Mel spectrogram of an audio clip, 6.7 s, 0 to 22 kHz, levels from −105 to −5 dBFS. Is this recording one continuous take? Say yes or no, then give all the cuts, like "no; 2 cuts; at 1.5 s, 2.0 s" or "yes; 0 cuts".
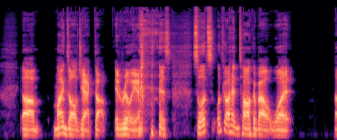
no; 1 cut; at 4.4 s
